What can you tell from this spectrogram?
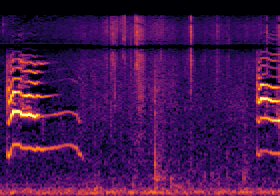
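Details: Indoors, the chatty house cat Cassidy lets out a long, even meow, pauses for about two seconds of soft room noise, then starts another loud meow.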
